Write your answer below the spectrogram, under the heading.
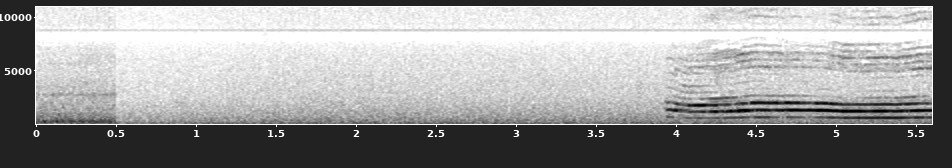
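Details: Cassidy, a very talkative pet cat, indoors: after a few seconds of quiet room hum, one long, clear, tonal meow begins near the end and holds steady with a slight waver until the clip stops.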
